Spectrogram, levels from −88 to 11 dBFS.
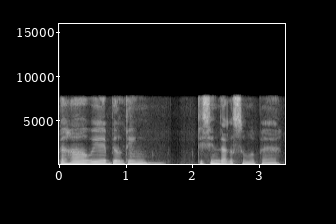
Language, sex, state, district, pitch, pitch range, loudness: Rengma, female, Nagaland, Kohima, 160 Hz, 135-185 Hz, -15 LUFS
